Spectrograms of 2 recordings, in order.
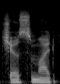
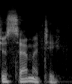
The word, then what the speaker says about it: Yosemite: I heard about uh Yosemite I didn't understand because I always thought it was a josomite park but apparently it's Yosemite yeah at least like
